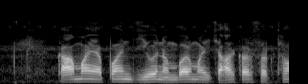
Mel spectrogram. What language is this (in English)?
Chhattisgarhi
